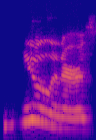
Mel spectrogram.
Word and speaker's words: Meuleners: I hope I pronounced your name correctly. Meuleners, but very close.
